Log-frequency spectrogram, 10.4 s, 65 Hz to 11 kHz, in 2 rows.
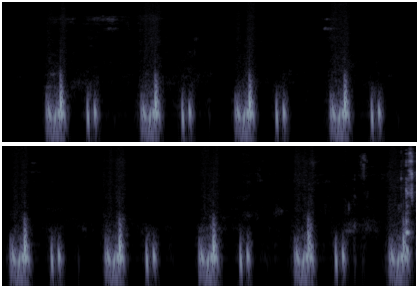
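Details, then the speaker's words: Teaching recording of abnormal heart sounds: a regular rhythm with a mitral valve opening snap, a sharp extra sound after S2, followed by a low, rumbling, dragging diastolic murmur. "un sonido como que se arrastra un sonido como que se arrastres es el chasquido y luego sigue el soplo"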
